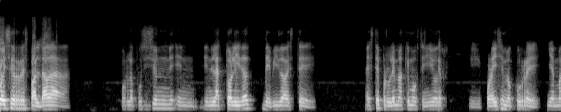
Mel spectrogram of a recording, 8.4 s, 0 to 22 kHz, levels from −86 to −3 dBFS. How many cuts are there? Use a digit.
1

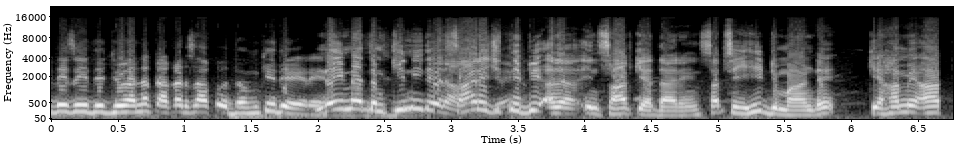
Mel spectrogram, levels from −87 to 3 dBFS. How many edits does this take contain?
1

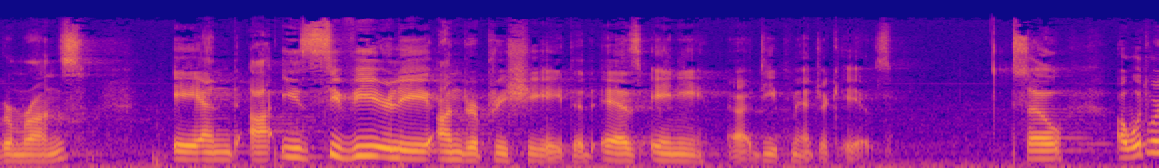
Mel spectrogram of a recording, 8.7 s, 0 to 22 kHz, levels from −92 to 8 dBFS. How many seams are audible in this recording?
0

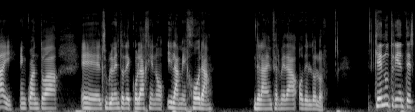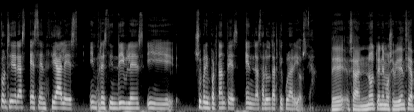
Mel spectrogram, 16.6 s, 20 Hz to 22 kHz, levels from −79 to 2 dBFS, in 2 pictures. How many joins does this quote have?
2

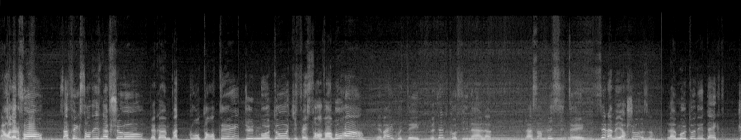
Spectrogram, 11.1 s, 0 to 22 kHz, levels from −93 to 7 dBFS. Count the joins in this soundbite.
4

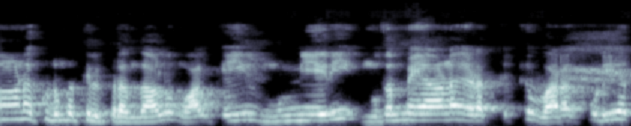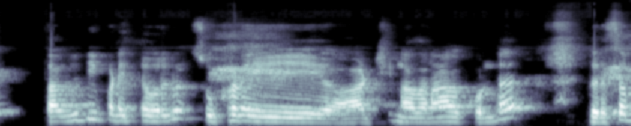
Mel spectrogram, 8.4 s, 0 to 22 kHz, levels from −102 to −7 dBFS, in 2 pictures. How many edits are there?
0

